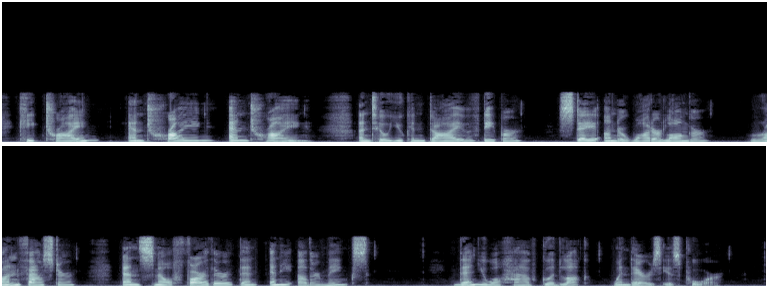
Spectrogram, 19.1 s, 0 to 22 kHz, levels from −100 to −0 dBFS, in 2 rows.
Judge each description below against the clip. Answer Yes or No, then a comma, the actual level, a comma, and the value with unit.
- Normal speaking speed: No, slow, 105 wpm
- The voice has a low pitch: No, medium, 160 Hz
